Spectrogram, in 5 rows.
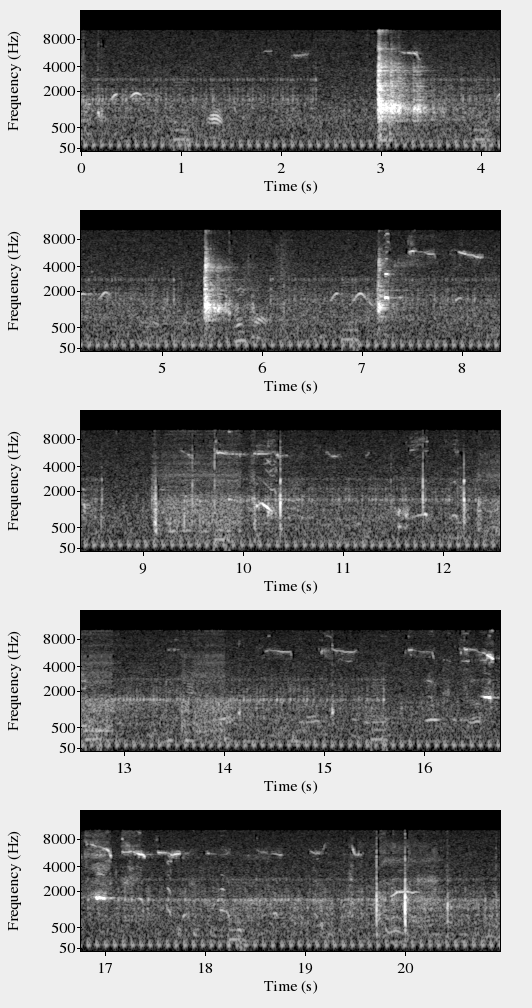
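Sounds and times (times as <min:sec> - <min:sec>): puppy yipping and whining: 0:01.8 - 0:02.3, 0:06.7 - 0:08.5, 0:09.3 - 0:12.9, 0:13.5 - 0:20.4.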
